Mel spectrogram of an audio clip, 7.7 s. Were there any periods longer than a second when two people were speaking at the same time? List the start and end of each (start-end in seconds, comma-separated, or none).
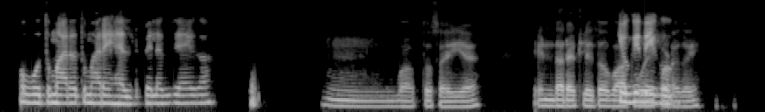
none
